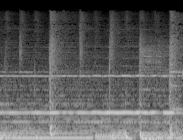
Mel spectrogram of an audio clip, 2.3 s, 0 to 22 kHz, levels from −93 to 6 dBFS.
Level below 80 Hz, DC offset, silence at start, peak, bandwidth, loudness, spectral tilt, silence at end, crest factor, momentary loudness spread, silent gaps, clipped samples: -22 dBFS; under 0.1%; 0 s; -2 dBFS; 16 kHz; -19 LUFS; -5.5 dB/octave; 0 s; 14 dB; 4 LU; none; under 0.1%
